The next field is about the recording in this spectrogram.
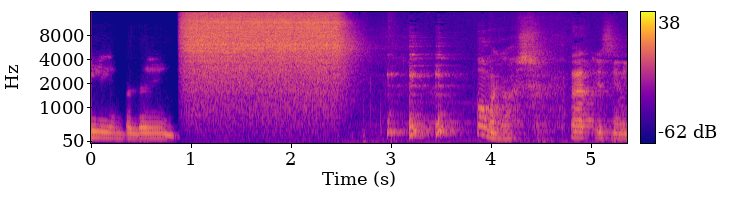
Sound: air whooshing

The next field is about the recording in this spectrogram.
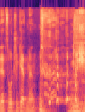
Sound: laughs

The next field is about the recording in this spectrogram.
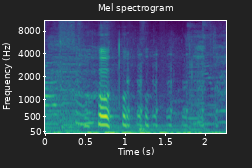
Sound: laughter

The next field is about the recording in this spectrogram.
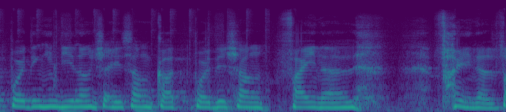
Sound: giggles

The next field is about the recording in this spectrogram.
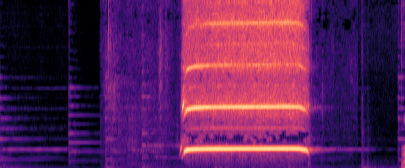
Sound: whistle noise

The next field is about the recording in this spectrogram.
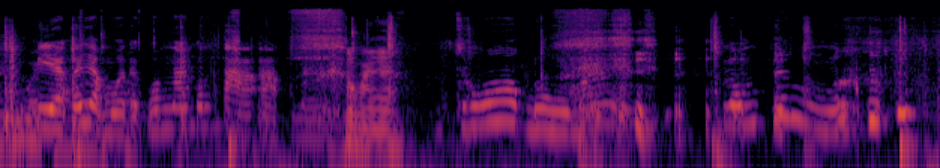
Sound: speaks in a foreign language; laughter

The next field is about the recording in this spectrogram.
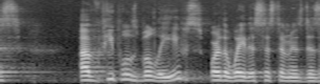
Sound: none

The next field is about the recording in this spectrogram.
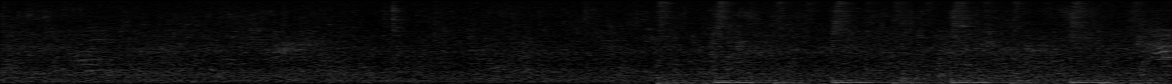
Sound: general chatter

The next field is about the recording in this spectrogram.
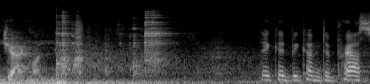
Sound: dishes clattering

